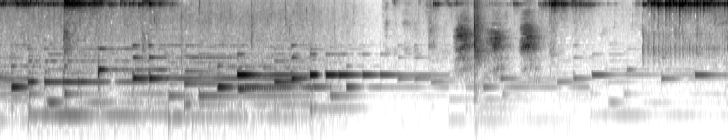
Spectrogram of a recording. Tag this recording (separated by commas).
Music, Speech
